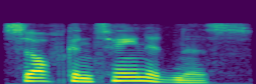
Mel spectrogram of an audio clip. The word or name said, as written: self-containedness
